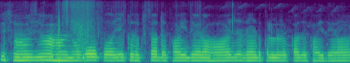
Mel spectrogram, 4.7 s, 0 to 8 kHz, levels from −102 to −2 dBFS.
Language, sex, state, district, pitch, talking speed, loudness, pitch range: Hindi, male, Bihar, Madhepura, 135 Hz, 245 wpm, -27 LUFS, 135-145 Hz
